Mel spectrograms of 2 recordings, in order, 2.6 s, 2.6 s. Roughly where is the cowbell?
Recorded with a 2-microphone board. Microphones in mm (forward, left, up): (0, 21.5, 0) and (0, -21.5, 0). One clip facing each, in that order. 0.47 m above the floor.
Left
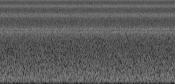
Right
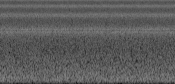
I don't hear a cowbell.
